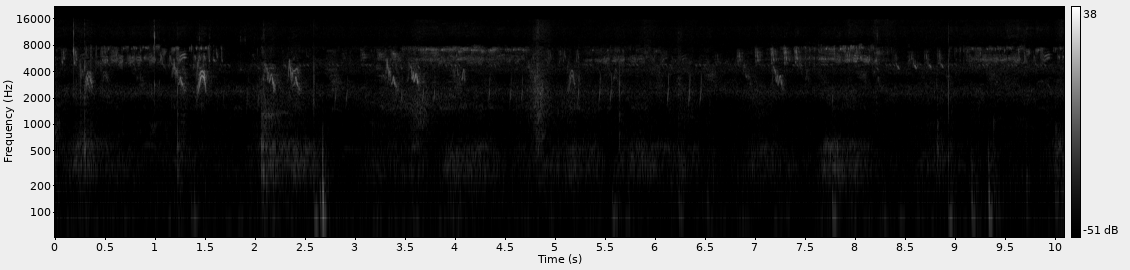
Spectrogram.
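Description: Faint birdsong: small birds chirping with many short, high, quickly repeated notes and buzzy trills, with a few soft knocks.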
